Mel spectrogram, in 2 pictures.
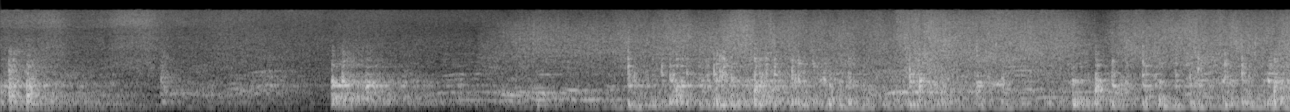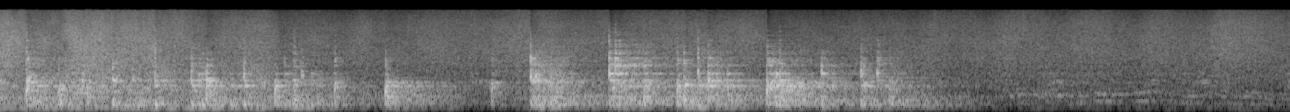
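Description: Onions, peppers and tomatoes sizzling and frying in a pan over a high flame. About two seconds in, the sizzling suddenly gets louder as liquid is ladled into the hot pan. Short clacks come from the utensil stirring in the pan.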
